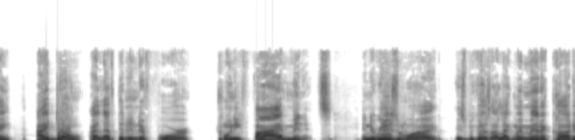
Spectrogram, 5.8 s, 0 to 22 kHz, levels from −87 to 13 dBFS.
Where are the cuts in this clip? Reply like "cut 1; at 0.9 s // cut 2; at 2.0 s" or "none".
none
